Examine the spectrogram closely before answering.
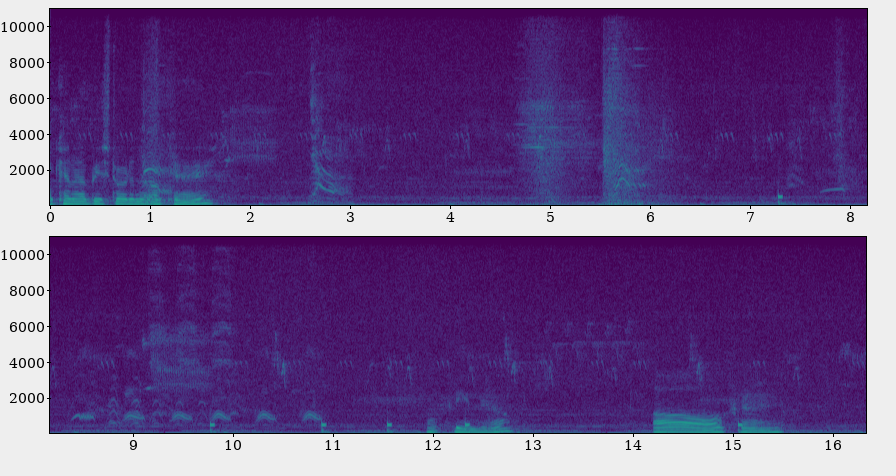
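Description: A man talks through a microphone in short bursts.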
